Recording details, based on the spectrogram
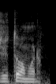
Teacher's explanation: look up where the emphasis goes, and here it's on the O. So it's Zhytomyr.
